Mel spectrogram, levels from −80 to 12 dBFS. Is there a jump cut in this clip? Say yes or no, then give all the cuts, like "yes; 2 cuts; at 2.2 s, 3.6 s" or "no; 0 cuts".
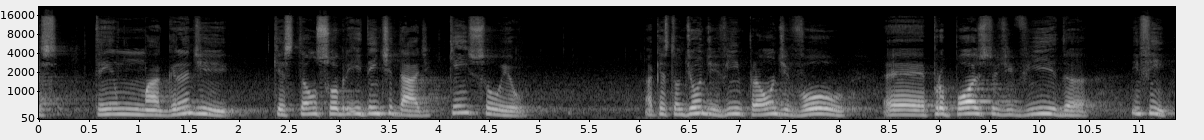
no; 0 cuts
